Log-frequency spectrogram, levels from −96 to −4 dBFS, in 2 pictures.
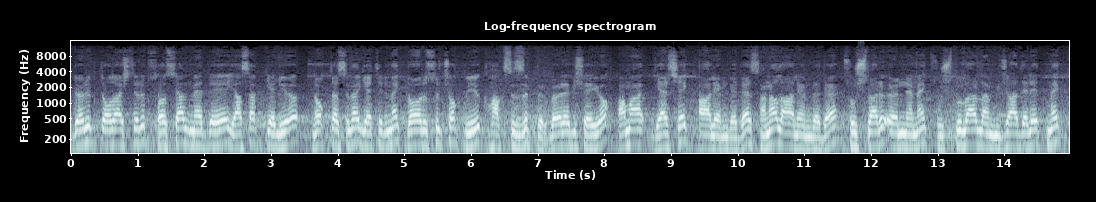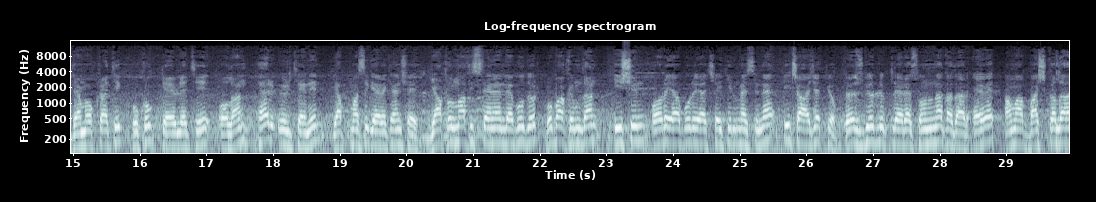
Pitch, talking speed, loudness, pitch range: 150 Hz, 110 wpm, -15 LUFS, 135-165 Hz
